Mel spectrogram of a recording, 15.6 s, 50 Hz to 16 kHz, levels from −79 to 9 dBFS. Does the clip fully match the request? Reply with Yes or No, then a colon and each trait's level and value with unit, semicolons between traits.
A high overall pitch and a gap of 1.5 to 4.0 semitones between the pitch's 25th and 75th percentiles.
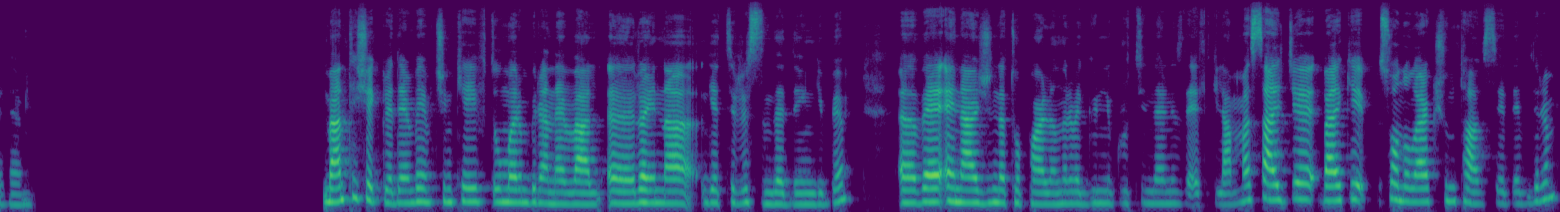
Yes: high, 215 Hz; narrow, 2.6 semitones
